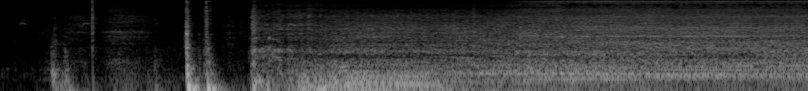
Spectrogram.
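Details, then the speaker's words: Audi/VW manual car just after an oil change, fresh start: cranks briefly, catches cleanly and settles to a steady even idle with no loud noises, knocks or rattles; normal cold start. "as you guys can hear it fired up perfectly fine no loud noises no banging no nothing just fire it up so [Music] smooth"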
